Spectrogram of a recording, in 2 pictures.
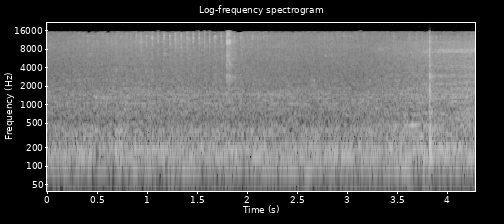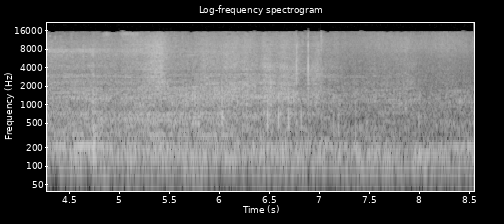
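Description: A road vehicle passes outside, its noise swelling through the middle and fading near the end, over a steady low hum of room tone with a few faint clicks.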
